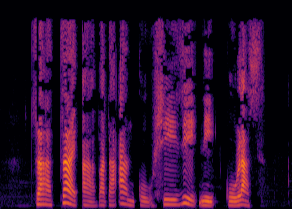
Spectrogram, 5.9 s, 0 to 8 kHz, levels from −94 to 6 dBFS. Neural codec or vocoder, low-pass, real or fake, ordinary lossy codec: none; 7.2 kHz; real; MP3, 32 kbps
